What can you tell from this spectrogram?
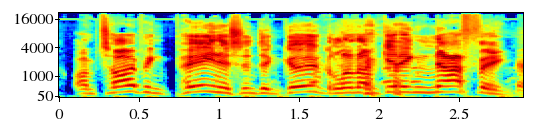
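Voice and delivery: high, far off imitation of the producer; a hammed-up high voice for the producer; mock producer. Host mimicking producer Nikki at the computer, high. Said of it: "Nikki, is over at the computer going".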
